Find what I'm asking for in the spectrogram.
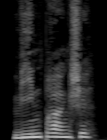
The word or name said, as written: vinbranche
